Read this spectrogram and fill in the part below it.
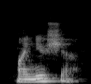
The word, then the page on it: minutia: British English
